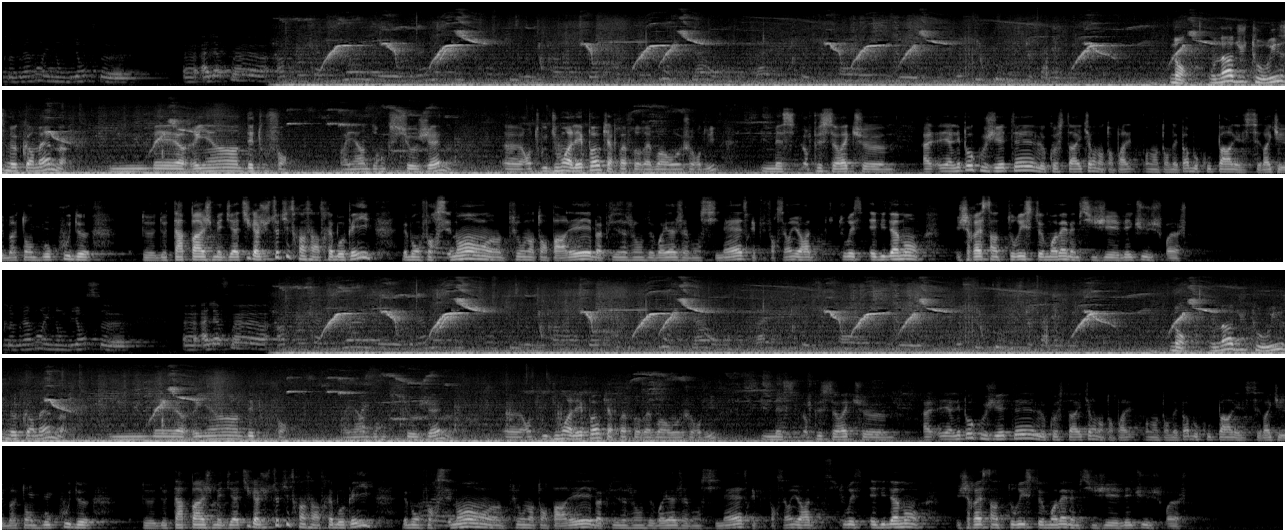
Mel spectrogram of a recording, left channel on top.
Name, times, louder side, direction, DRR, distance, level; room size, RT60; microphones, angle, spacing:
voice 1, 0.0-10.8 16.3-16.5 20.6-20.9 25.9-26.2 29.8-30.2 33.7-34.1, right 2 dB, 45° right, 7 dB, 4.2 m, -44 dB
sound 1, 2.7-22.1, right 1 dB, 15° right, 1.1 m, -27 dB
voice 2, 11.7-13.5 13.9-15.7 16.2-17.4 17.8-20.0 20.4-21.8 22.0-26.7 27.1-37.5, left 4 dB, 90° left, 12 dB, 1.0 m, -28 dB
28.0 x 22.0 x 4.7 m, 0.83 s
head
